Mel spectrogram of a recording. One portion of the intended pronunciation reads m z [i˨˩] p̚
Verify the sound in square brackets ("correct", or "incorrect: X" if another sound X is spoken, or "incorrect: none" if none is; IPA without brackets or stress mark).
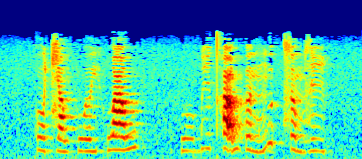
correct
